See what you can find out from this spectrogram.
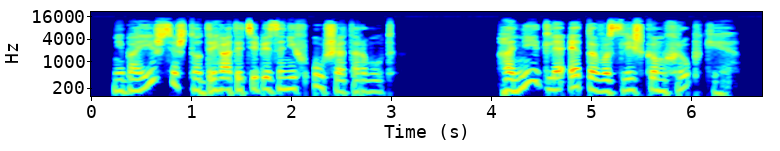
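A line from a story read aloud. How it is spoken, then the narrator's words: Snort. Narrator (Russian): хмыкнул Салар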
